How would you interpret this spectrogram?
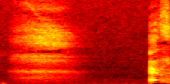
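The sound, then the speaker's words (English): A single sneeze: a breathy drawn-in inhale, a brief pause, then a sudden sharp, loud burst of air trailing off into a hiss. “Bless you. Excuse me.”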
